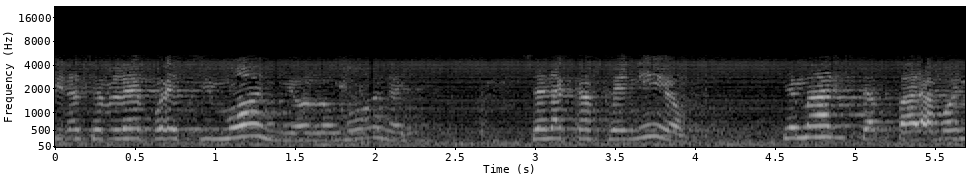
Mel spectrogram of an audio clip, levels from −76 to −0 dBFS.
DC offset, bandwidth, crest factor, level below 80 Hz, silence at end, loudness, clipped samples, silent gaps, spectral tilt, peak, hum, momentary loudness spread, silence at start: under 0.1%; 5.8 kHz; 18 dB; -56 dBFS; 0 s; -32 LUFS; under 0.1%; none; -2.5 dB/octave; -14 dBFS; 50 Hz at -60 dBFS; 16 LU; 0 s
